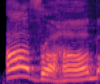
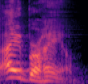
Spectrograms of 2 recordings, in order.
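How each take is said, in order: First: "Abraham" said AH-bra-hahm, open first vowel; Abraham the Hebrew way, AH-bra-hahm; Hebrew-style Abraham. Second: "Abraham" said AY-bra-ham, English style; English Bible reading, AY-bra-ham; King James Abraham. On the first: Pastor reading the Messiah's words to listeners, Hebrew-style Abraham. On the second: Pastor contrasting the King James reading, English AY-bra-ham. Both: Shown as a demonstration. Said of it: "or as the King James says".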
